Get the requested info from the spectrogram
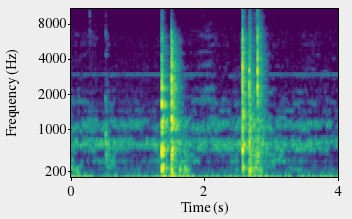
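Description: Objects handled and knocked on a wooden workbench: one sharp knock about a second and a half in, then a quick run of three or four clicks and knocks a little past two and a half seconds.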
